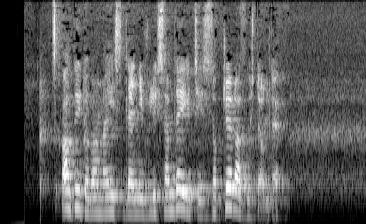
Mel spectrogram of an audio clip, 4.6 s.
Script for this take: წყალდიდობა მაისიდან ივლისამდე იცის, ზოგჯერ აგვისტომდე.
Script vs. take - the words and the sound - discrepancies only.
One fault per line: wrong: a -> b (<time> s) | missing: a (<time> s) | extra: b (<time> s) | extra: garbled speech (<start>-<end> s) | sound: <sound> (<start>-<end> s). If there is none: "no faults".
no faults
